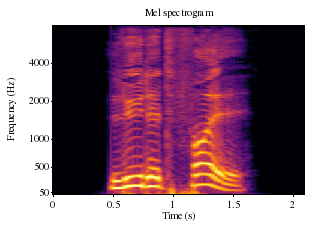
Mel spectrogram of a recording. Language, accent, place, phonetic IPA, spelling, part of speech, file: German, Germany, Berlin, [ˌlyːdət ˈfɔl], lüdet voll, verb, De-lüdet voll.ogg
- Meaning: second-person plural subjunctive II of vollladen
